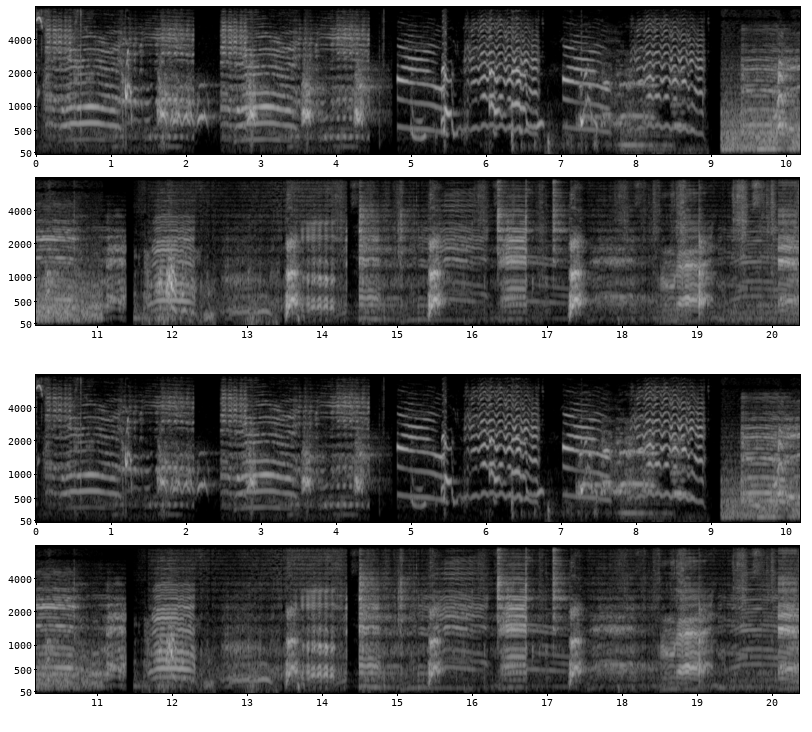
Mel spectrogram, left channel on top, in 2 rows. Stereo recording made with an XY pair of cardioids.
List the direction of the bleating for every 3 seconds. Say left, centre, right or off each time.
left, left, centre, centre, centre, centre, centre.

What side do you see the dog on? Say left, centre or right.
left.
